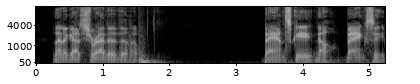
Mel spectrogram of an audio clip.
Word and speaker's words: Banksy: I keep calling it Bansky is not correct. It's Banksy. Okay. Bansky, right? What is it? It's Banksy. Banksy is how you say his name.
